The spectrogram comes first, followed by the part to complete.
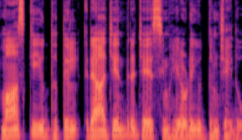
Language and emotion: Malayalam, neutral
